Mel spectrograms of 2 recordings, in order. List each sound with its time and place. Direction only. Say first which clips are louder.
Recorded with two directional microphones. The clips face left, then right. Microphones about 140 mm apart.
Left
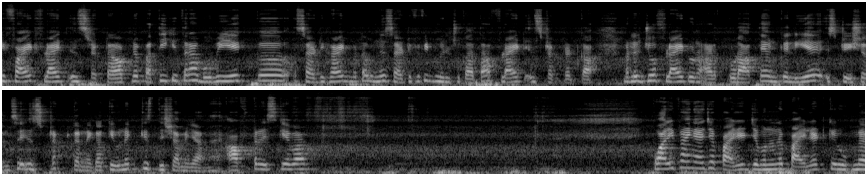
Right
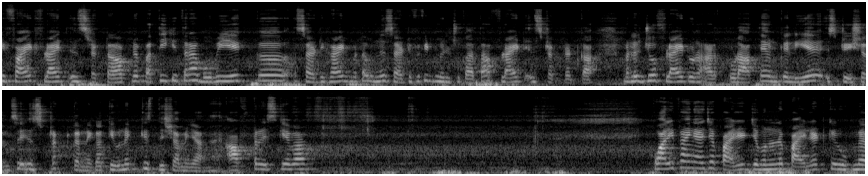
0.1 s a woman's voice: left 2 dB; 25° left (ahead or behind)
15.2 s a woman's voice: left 2 dB; 15° left (ahead or behind)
